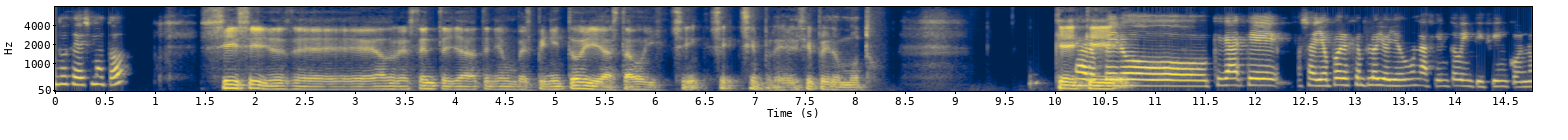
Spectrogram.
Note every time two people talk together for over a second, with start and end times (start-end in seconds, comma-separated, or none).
none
